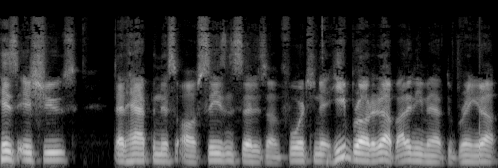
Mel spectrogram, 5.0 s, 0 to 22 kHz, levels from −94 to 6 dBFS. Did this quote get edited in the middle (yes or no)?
no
